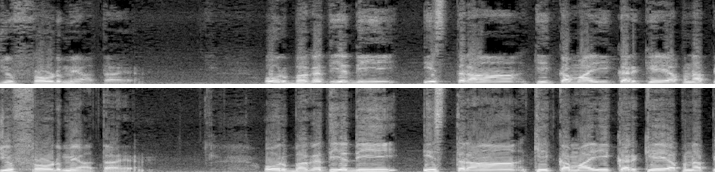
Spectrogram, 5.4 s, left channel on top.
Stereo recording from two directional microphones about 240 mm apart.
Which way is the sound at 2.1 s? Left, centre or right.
Right.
